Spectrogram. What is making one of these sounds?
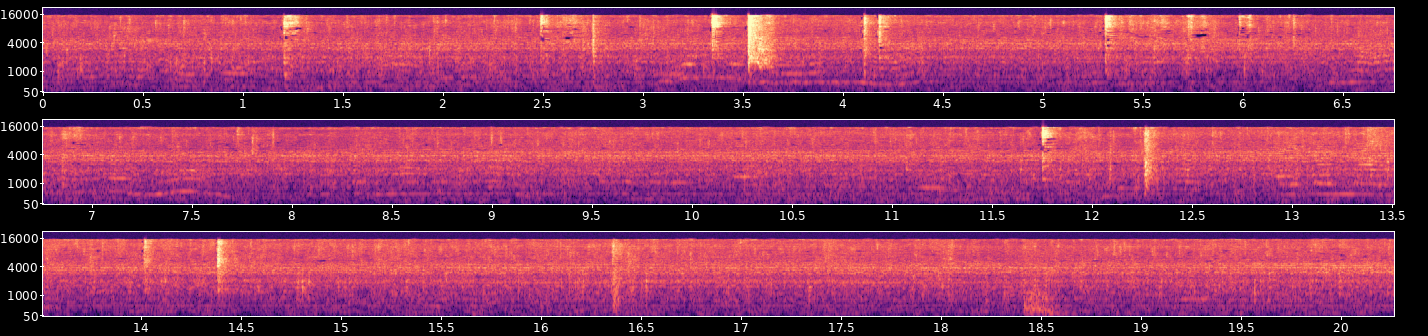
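A ladle stirs thick stew in a pot.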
